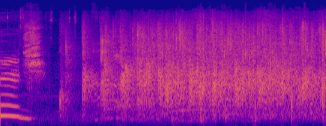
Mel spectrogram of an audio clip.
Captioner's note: audience applause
